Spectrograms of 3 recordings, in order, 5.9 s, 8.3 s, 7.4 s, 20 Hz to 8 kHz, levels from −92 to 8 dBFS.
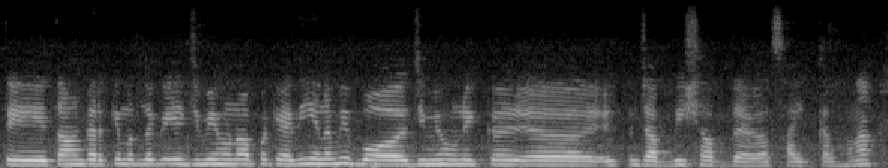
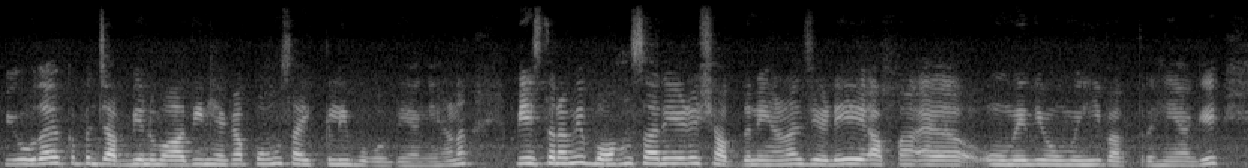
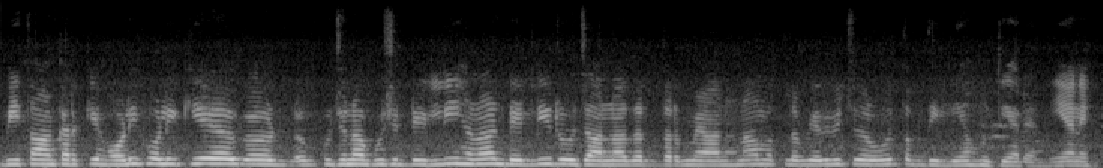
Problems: background sounds at intervals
